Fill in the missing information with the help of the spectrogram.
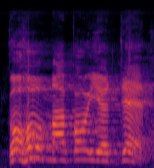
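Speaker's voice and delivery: high, loud heckle from the stage; shouted taunt, pitched right up; yelled warning. Retold or imitated. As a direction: yell it across a packed hall. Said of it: "and yells".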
